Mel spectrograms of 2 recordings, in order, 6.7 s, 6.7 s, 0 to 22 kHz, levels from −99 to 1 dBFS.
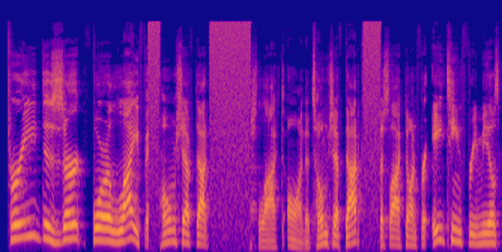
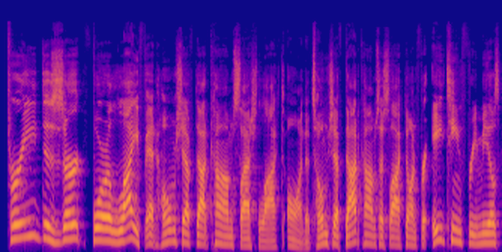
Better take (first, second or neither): second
